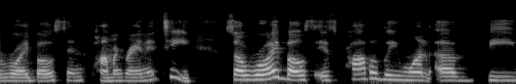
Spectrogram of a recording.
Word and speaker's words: rooibos: you can have and it's Roo ibos and it's pronounced like rooibos and i drink a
